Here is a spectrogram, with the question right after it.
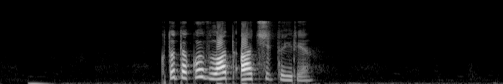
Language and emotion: Russian, positive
